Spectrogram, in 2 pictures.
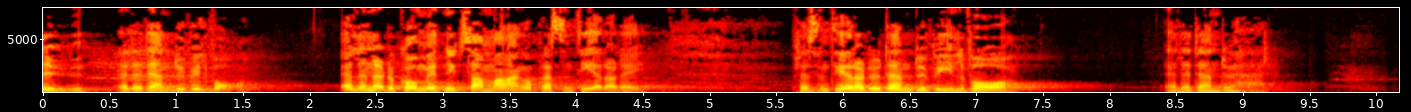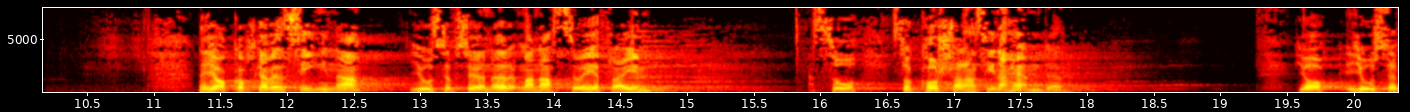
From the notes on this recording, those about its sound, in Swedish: Inspelad i Roseniuskyrkan den 22 oktober 2023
